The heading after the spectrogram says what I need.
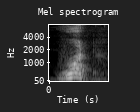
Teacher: American में बोलना होगा तो स्ट्रॉन्ग फॉर्म में वॉट, वो और ह दोनों साउंड रहता है वॉट. और वीक फॉर्म वैसे ही होता है ब्रिटिश जैसे ही, वॉट, सिर्फ W.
